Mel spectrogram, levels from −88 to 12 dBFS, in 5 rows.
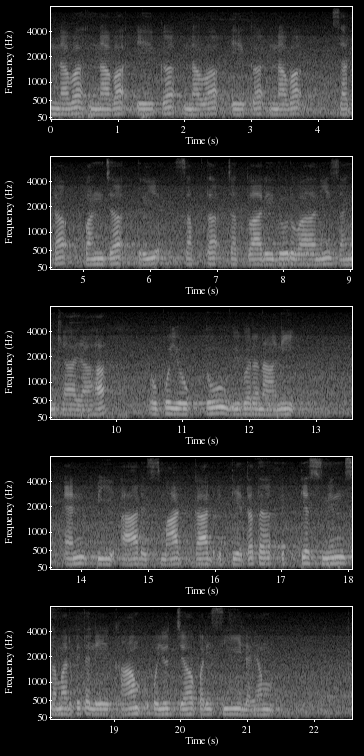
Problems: constant background noise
